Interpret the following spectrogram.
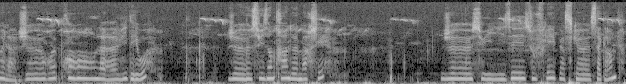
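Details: Adult French-speaking woman with a stutter (bégaiement) that severely limited her life until two or three years ago, now applying a fluency technique learned with a speech therapist; stuttering.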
